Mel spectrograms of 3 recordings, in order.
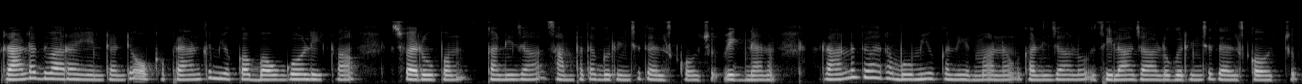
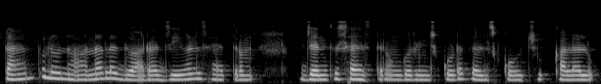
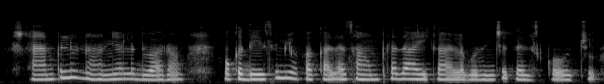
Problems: background sounds at intervals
